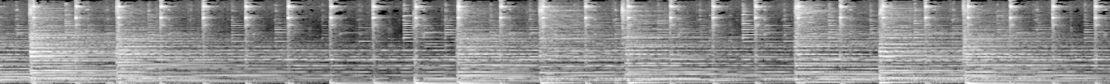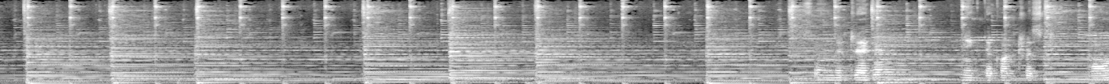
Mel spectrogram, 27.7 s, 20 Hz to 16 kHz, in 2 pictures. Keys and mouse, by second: 0.1 ctrl+t, 1.7-11.3 drag, 16.4-27.7 drag.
